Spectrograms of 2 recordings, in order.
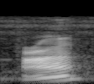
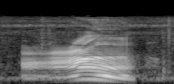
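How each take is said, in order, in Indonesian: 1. Bunyi tenggorokan ditekan tetapi tetap sedang. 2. Bunyi tenggorokan sangat dilebih-lebihkan dan dipaksakan. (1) "Cukup sederhana saja" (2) "Jangan juga terlalu berlebihan sampai a, ai. Ya, ini ini berlebihan"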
